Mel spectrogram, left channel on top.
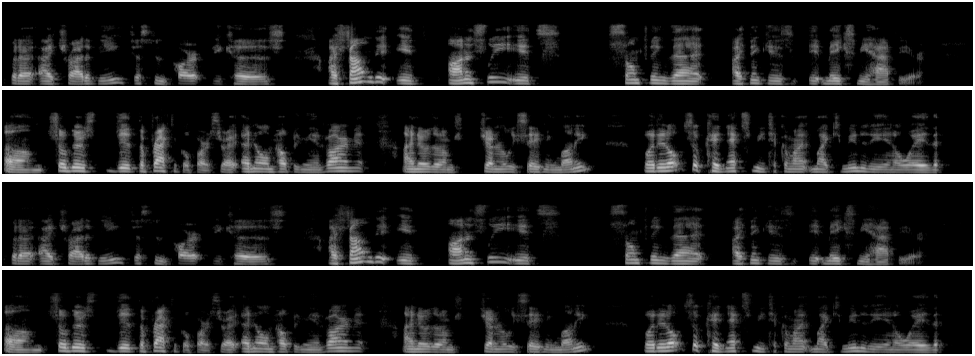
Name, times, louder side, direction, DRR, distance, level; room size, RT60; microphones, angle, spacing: voice 1, 0.1-2.8 3.3-4.1 4.5-5.6 6.1-7.0 7.3-9.2 9.7-13.3 13.7-14.2 14.5-15.6 16.1-19.1, left 2 dB, 30° left, 0.6 m, -29 dB
8.1 x 2.9 x 4.2 m
head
